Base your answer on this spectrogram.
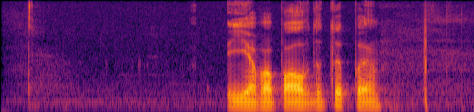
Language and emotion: Russian, neutral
